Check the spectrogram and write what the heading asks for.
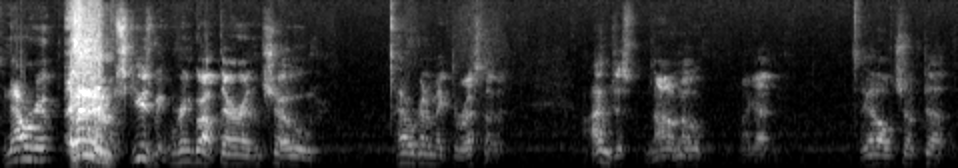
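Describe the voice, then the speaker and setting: A man's voice: on the high side, expressive, normal speed. A man hosts a casual cooking demonstration in his home kitchen. He rambles and swears freely in a folksy way. The room sounds roomy, with a faint hiss behind him. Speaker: cooking show host.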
